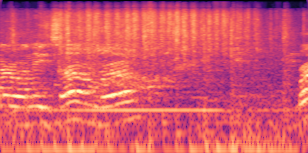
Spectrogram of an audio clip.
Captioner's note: rattling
